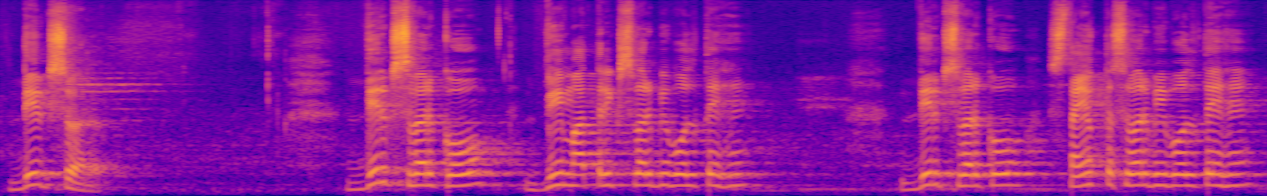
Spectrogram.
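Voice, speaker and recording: A man's voice: high-pitched, darkish tone. A male teacher giving a grammar lesson for exam students, explaining step by step, asking questions and answering them himself, and repeating key points. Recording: echoey room with long reverb.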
